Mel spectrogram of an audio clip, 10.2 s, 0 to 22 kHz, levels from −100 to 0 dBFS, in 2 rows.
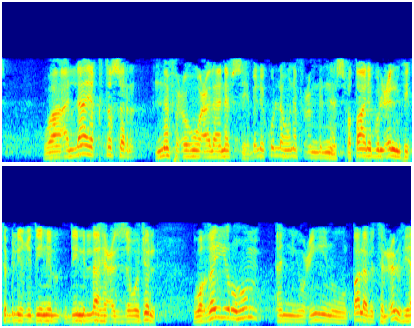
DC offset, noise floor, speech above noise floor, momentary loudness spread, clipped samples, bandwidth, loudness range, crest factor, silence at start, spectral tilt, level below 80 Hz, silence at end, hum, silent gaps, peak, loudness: under 0.1%; -51 dBFS; 26 dB; 8 LU; under 0.1%; 5.2 kHz; 3 LU; 18 dB; 0 s; -6.5 dB/octave; -60 dBFS; 0 s; none; none; -8 dBFS; -25 LUFS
